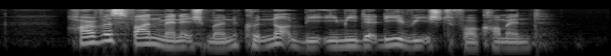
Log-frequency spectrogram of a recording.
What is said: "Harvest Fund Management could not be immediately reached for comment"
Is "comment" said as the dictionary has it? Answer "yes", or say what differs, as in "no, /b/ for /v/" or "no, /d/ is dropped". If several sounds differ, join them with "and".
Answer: yes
